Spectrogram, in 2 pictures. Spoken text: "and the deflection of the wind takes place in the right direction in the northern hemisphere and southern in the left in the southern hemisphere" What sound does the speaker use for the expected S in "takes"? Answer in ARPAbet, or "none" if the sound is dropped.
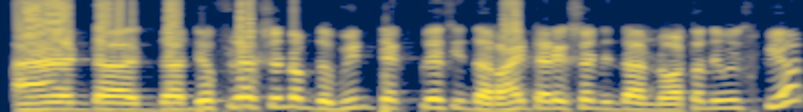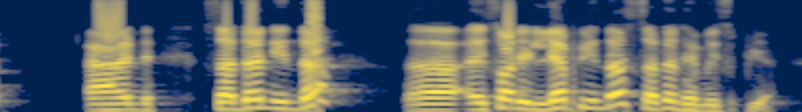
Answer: none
